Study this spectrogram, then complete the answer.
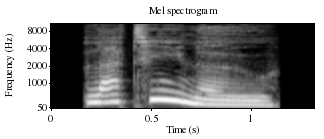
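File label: "latino", British English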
